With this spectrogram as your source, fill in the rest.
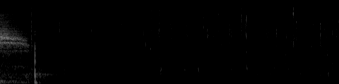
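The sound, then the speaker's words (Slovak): A small plastic toy is handled: one sharp tap at the start, then a steady stream of soft, crinkly clicks and rustles, faint and continuous. “No a zobral som si aj takéhoto malého kamaráta, plastového, ktorého už možno, že poznáte z iného videa.”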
